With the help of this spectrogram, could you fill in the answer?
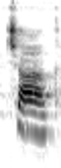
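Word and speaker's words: chalk: स एच ए एल के क्या लिखा है चाक देखिए इसमें भी एल साइलेंट है ठीक है इसमें भी एल साइलेंट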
